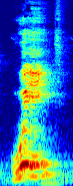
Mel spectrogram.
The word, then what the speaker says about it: weight: signature move to gh gh is silent when it comes after a vowel example thought who data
